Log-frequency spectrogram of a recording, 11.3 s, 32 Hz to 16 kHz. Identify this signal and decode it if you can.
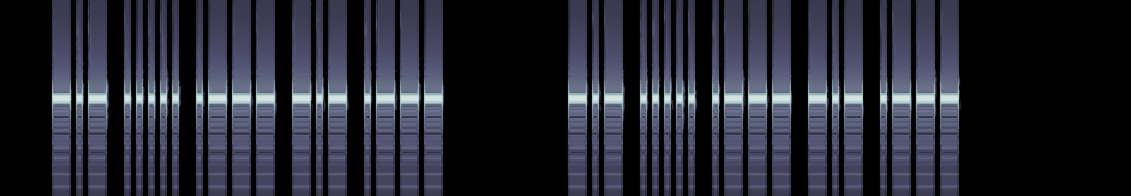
Morse code, heard as a keyed tone, about 20 wpm, 700 Hz. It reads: K5JKJ K5JKJ
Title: USA Call Signs - 5 Characters - Repeated 3x - 20wpm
